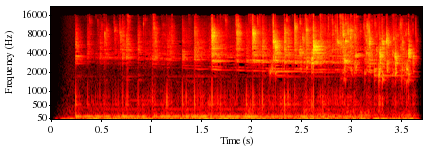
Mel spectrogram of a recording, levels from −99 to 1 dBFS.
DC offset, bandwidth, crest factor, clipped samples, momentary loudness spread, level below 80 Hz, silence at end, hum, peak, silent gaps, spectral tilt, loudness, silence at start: under 0.1%; 17 kHz; 24 dB; under 0.1%; 16 LU; -54 dBFS; 0.05 s; none; -6 dBFS; none; 1 dB/octave; -25 LUFS; 0.1 s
